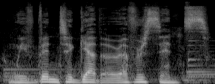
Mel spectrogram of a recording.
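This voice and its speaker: An actor playing an elderly, bashful and sentimental village husband in a video game, talking in a halting, reminiscing way. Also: male voice, low voice, fairly even intonation, over music.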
